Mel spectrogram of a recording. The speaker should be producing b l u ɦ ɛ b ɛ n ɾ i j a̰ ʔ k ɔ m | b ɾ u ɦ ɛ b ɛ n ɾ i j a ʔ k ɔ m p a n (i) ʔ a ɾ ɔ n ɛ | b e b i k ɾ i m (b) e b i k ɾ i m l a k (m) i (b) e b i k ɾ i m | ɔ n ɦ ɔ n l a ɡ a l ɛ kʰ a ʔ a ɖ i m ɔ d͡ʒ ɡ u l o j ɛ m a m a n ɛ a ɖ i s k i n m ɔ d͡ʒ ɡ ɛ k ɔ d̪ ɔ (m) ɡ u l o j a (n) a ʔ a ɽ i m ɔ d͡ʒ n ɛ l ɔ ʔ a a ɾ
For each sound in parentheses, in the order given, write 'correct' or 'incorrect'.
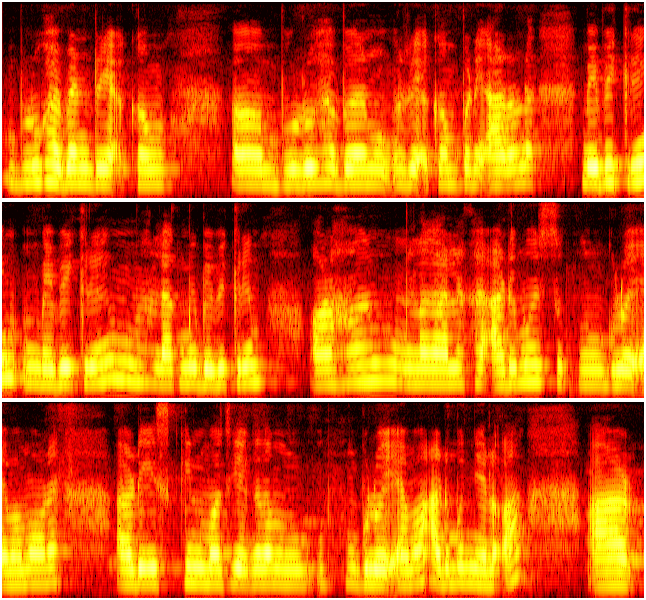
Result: correct, correct, correct, correct, correct, incorrect: m

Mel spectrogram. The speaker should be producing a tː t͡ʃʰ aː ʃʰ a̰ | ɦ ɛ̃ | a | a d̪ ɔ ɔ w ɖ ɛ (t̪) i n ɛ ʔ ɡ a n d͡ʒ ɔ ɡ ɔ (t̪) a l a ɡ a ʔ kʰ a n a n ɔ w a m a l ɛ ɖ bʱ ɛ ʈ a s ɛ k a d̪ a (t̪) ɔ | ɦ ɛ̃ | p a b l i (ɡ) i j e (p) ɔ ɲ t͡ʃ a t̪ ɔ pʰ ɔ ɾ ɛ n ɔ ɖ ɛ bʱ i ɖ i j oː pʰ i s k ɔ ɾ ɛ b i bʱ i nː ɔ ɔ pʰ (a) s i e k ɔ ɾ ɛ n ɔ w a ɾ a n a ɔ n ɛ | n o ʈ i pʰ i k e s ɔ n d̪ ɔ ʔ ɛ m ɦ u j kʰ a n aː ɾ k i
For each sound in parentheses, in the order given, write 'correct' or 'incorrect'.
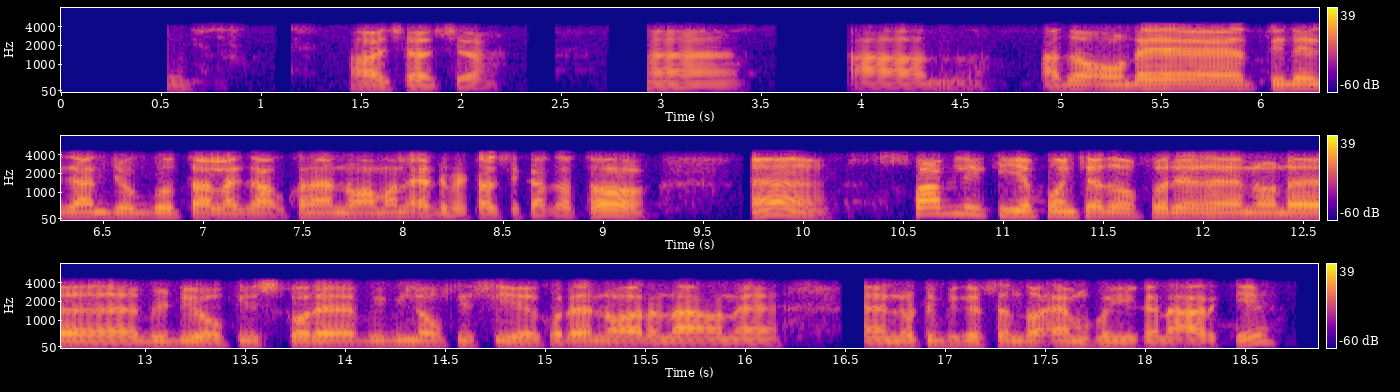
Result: correct, correct, correct, incorrect: k, correct, incorrect: i

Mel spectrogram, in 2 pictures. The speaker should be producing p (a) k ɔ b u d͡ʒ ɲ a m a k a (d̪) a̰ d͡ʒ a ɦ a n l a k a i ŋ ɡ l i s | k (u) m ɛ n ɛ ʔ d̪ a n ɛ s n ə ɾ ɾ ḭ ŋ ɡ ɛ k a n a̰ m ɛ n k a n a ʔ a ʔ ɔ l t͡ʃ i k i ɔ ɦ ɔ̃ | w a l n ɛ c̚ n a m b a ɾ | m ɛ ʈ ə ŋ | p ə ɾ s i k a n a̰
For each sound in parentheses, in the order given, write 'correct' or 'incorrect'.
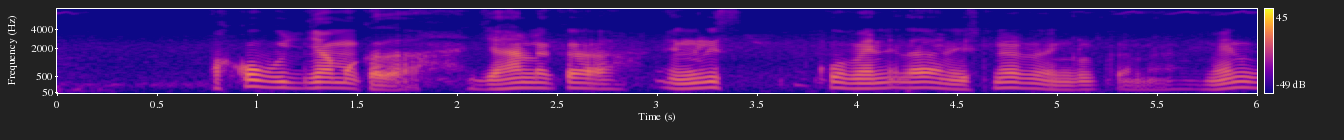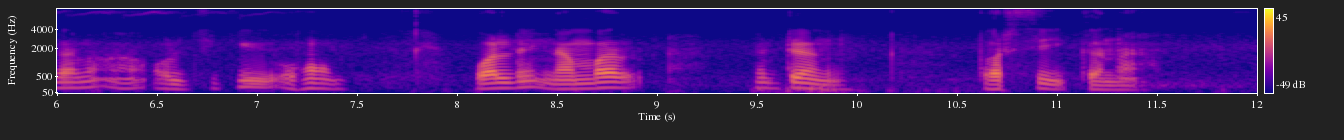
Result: correct, correct, incorrect: ɔ

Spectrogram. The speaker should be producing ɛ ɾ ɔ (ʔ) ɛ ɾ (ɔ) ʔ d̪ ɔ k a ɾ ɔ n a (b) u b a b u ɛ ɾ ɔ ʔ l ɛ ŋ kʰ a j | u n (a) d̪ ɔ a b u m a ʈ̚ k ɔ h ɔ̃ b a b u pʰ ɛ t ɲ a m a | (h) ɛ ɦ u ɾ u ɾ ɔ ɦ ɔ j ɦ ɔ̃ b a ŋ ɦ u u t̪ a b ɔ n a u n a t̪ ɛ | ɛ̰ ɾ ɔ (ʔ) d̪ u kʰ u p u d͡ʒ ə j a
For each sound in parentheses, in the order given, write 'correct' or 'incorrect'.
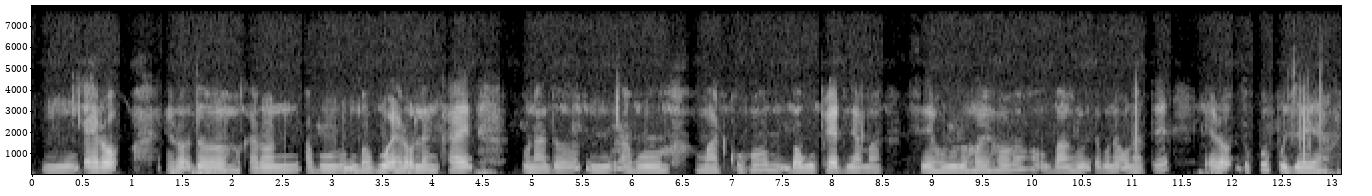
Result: correct, correct, correct, correct, incorrect: s, correct

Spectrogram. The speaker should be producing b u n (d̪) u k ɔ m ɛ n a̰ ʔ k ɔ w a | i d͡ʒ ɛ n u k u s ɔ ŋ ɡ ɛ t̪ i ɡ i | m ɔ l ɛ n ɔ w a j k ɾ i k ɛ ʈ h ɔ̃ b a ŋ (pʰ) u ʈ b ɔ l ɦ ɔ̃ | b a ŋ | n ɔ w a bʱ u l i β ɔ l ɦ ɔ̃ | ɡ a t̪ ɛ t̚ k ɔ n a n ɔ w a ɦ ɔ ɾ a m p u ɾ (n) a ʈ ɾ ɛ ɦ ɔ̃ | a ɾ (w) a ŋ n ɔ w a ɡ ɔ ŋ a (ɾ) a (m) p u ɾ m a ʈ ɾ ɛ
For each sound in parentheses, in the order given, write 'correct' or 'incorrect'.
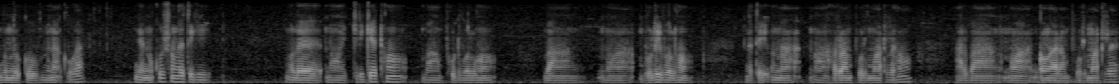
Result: correct, correct, incorrect: m, incorrect: b, correct, correct

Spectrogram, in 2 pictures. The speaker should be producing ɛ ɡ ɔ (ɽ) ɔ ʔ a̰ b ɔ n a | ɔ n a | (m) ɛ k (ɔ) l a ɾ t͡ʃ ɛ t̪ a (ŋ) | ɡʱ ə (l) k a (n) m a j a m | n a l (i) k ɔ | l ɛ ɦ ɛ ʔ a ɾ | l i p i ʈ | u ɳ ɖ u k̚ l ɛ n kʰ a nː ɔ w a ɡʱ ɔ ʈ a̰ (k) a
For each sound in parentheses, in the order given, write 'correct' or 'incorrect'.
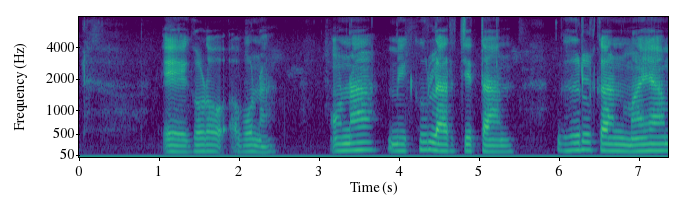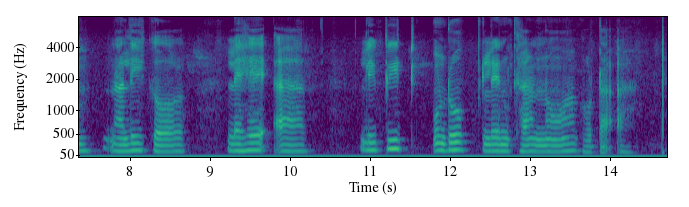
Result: correct, correct, incorrect: u, incorrect: n, correct, correct, correct, incorrect: ʔ

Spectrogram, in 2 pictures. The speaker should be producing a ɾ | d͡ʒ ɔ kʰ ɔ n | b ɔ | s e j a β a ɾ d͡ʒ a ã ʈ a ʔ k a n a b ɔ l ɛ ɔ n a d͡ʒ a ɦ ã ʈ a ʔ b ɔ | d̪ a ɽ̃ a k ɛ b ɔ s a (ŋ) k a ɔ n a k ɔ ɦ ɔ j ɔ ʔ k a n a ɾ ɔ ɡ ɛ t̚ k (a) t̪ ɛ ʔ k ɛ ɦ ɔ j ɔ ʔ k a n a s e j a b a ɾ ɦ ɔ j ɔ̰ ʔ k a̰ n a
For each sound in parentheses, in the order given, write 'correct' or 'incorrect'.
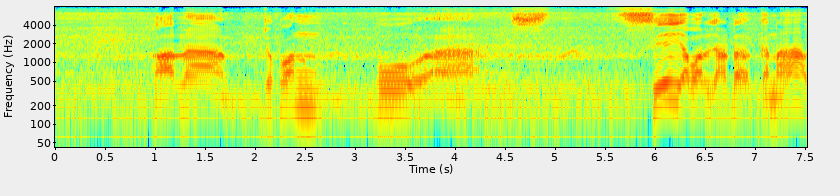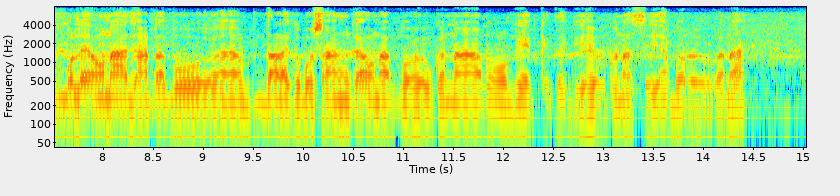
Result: correct, incorrect: ɛ

